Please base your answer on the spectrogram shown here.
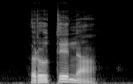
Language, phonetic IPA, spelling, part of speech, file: Polish, [ruˈtɨ̃na], rutyna, noun, Pl-rutyna.ogg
